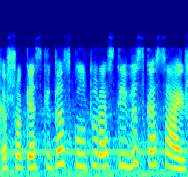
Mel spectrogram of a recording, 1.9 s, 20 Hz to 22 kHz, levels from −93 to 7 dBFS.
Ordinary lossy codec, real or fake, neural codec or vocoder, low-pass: Opus, 24 kbps; fake; codec, 16 kHz, 6 kbps, DAC; 7.2 kHz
